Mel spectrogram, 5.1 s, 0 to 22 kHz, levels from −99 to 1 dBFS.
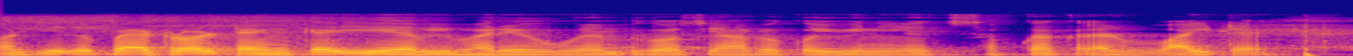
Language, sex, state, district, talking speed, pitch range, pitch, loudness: Hindi, male, Punjab, Kapurthala, 250 wpm, 110-120 Hz, 115 Hz, -16 LUFS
